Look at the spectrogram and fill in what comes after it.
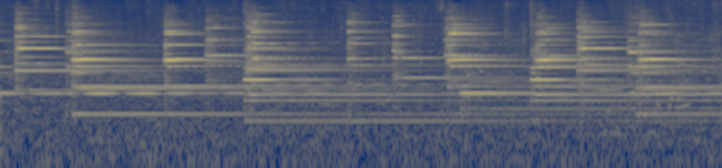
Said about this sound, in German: Unter mir siehst du das größte Glockenspiel Deutschlands.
